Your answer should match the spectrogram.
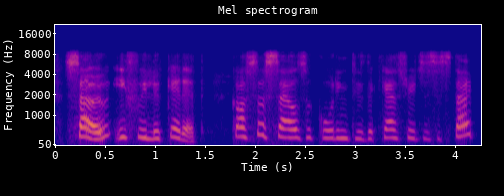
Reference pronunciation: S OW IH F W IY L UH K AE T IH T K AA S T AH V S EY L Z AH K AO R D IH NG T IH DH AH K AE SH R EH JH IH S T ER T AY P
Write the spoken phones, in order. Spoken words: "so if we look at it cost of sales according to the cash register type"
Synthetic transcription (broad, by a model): S OW IH F W IY L UH K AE T IH T K AA S T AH S EY L Z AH K AO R D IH NG T IH DH AH K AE S R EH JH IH S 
